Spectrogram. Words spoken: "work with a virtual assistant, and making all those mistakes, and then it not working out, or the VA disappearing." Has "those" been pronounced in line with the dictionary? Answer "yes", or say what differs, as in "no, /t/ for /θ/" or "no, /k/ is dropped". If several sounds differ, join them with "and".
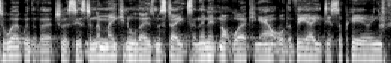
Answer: yes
